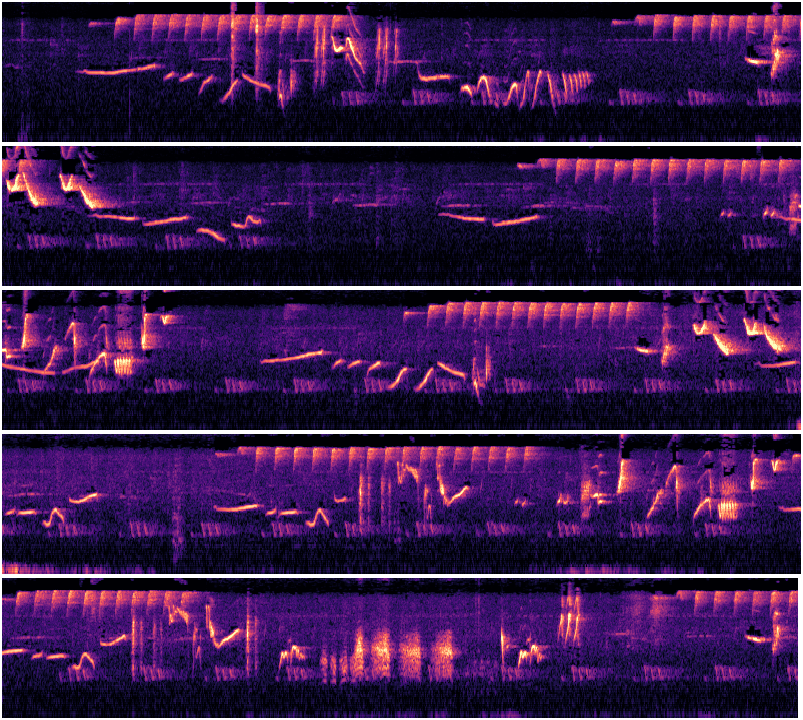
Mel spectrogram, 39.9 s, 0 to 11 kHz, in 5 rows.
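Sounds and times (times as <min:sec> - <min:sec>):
bird singing whistled phrases: 0:00.8 - 0:05.9, 0:07.4 - 0:10.8, 0:12.4 - 0:14.0, 0:15.1 - 0:17.7, 0:18.6 - 0:25.0, 0:26.1 - 0:39.9
repeated lower bird notes: 0:00.9 - 0:11.0, 0:12.8 - 0:39.9.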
